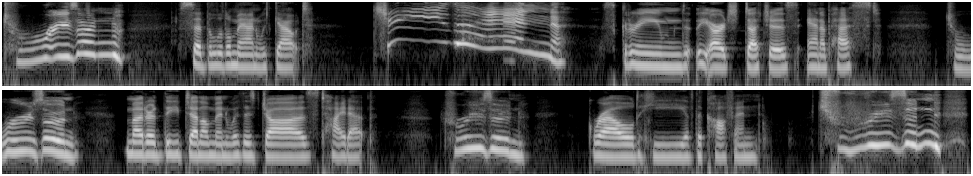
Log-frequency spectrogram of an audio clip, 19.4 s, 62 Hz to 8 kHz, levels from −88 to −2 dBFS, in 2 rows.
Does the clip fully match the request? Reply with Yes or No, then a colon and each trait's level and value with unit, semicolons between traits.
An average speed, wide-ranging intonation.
No: slow, 95 wpm; wide, 7.6 semitones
